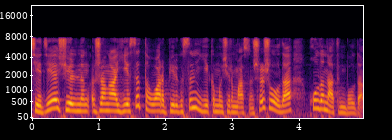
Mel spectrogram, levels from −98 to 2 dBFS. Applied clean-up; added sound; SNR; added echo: none; none; none; none.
